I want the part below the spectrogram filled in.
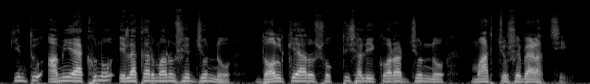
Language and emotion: Bengali, neutral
